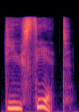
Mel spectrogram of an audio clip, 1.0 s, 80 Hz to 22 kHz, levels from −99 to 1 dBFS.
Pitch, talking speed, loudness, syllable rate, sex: 225 Hz, 240 wpm, -20 LUFS, 4.8 syllables/s, female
